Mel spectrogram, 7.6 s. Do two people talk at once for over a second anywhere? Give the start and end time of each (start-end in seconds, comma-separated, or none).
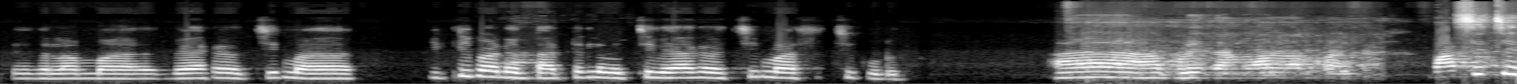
none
